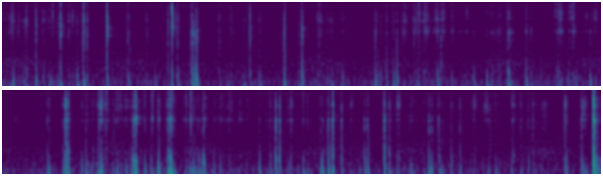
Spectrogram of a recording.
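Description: A single small, solid cork wine stopper is held close to the mic and scratched and rubbed with the fingertips and nails. It makes a steady run of dry, quick scratching bursts and soft clicks that die away almost instantly, over a quiet, muffled low background.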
